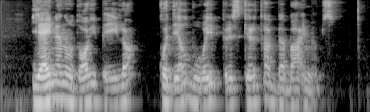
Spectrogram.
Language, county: Lithuanian, Vilnius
